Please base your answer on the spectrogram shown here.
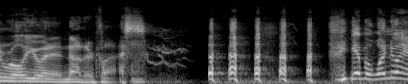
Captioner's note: laugh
